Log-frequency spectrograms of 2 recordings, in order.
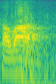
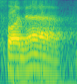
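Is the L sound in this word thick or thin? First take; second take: thick; thin. First: The L sound is heavy and thick. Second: The L sound is light and thin. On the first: The speaker calls it wrong. "instead of salah" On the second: The speaker calls it right. "it can be thin, such as any other place in the Arabic language, such as salah"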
